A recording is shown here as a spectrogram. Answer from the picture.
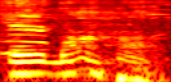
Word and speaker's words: Omaha: The Omaha. How many folks have heard of the Omaha? How many folks heard of Omaha? Well, there you go. It's the same thing, but the proper pronunciation is Omaha.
